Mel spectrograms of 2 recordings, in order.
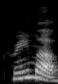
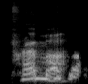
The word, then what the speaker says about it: Prema: she's going to tell us all about it Prima welcome to the show Prema Prema still said it wrong how to say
